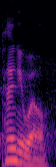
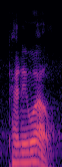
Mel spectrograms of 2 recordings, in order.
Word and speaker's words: Penuel: click on that and you get penuel or pennywell and by key it has a pronunciation so let's listen to that strong's h6439 penuel penuel gascenius lexicon all right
